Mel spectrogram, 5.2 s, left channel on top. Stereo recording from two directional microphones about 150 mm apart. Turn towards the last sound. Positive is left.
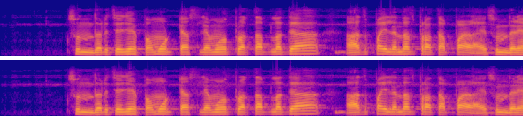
turn(degrees=30)  # may be behind; listen again after turning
